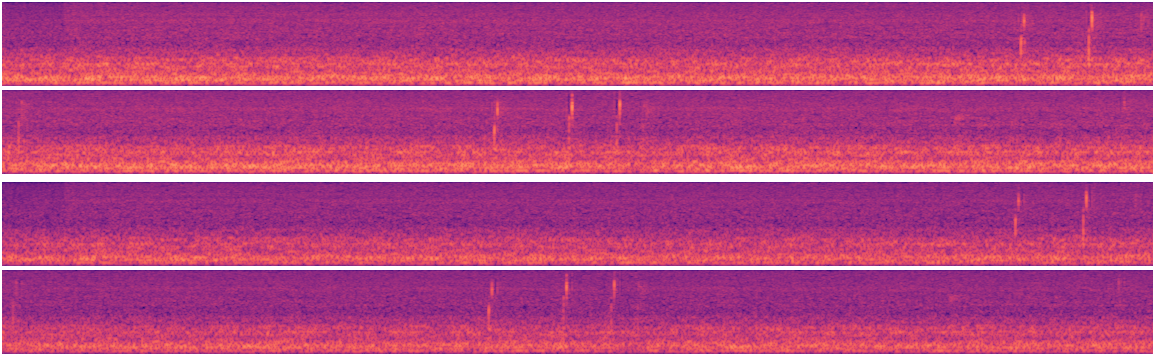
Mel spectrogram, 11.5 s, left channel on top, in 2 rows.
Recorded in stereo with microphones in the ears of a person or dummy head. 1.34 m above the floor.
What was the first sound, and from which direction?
Only background noise.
